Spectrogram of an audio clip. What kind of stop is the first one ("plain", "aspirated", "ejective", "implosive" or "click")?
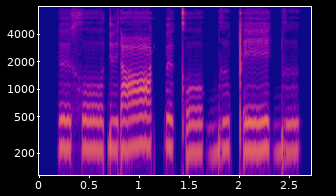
implosive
